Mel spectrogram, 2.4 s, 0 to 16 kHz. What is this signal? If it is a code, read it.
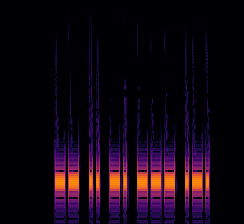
Morse code, heard as a keyed tone, about 34 wpm, 700 Hz. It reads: MINOR
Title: Sentences from Top 1500 Words - New Word Drill Alt - 35wpm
